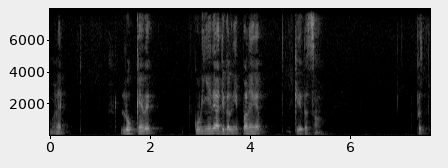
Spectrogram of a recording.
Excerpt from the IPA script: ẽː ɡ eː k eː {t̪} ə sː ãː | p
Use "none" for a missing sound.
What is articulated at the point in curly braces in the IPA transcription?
d̪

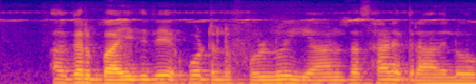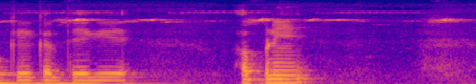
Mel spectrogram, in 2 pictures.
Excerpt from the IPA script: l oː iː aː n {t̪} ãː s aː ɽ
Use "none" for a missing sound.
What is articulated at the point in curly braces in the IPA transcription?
t̪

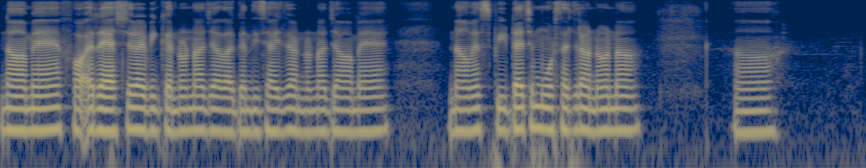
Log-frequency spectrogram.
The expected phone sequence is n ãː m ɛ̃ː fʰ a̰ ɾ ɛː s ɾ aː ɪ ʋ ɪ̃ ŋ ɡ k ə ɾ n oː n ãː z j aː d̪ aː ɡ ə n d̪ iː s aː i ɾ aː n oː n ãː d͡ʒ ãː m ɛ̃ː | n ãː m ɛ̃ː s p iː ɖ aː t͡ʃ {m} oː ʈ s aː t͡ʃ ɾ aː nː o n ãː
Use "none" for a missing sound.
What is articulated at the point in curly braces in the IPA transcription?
m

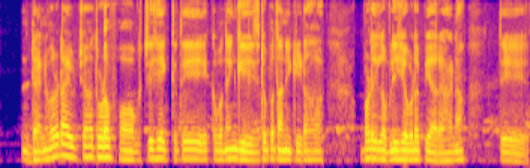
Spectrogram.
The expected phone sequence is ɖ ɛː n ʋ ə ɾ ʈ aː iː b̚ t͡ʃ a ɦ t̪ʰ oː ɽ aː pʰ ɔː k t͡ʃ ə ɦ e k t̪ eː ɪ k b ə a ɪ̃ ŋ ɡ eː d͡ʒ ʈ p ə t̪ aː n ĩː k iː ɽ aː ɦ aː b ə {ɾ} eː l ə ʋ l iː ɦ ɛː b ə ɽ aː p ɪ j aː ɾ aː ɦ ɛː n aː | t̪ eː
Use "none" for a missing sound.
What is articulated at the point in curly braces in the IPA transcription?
ɽ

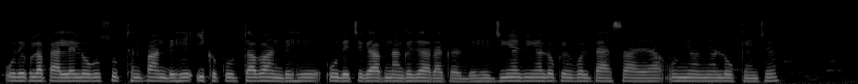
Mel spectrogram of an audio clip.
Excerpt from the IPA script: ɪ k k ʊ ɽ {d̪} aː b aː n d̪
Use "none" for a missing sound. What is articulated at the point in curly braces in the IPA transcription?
t̪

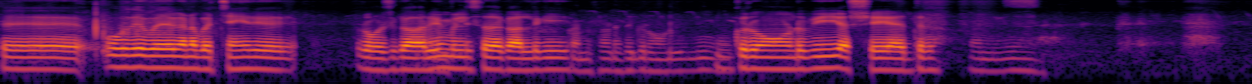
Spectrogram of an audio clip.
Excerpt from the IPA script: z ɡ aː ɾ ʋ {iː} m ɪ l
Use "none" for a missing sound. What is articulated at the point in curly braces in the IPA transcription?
iː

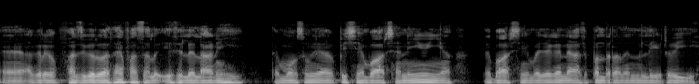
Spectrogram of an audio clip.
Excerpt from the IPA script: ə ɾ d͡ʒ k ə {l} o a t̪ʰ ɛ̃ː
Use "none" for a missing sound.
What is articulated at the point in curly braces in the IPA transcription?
ɾ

